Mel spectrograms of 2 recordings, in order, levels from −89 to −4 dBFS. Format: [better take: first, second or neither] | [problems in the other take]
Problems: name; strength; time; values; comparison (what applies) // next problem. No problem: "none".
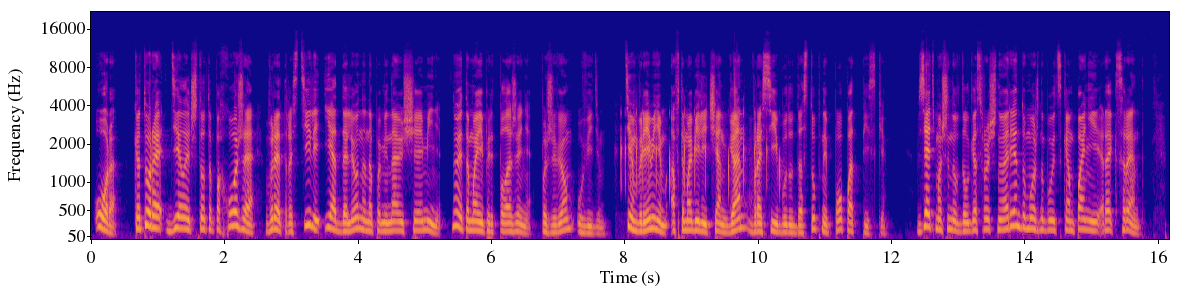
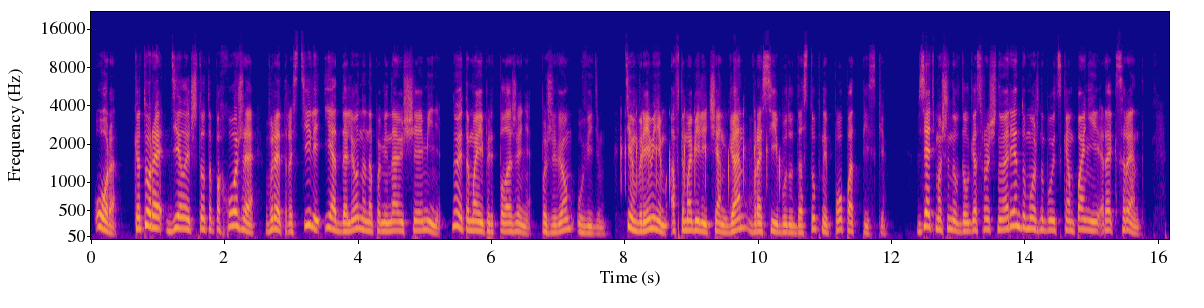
first | garbled, watery; slightly; nothing above 15.5 kHz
